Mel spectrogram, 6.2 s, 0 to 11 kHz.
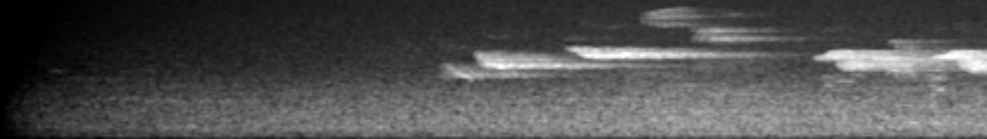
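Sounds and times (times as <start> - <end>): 
common blackbird (Turdus merula) song: 2.8 - 6.1.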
